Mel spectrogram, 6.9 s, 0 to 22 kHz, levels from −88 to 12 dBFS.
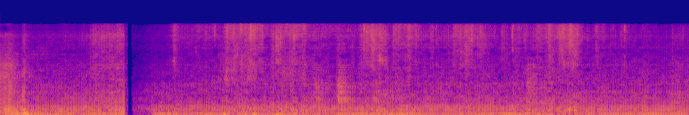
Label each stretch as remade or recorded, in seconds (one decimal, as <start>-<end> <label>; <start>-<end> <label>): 0.0-6.9 remade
